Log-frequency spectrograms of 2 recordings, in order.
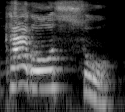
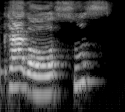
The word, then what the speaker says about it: caroço: por exemplo eu tenho caroço no singular são fechado timbre fechado e eu tenho caroços no plural eu tenho corvo e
